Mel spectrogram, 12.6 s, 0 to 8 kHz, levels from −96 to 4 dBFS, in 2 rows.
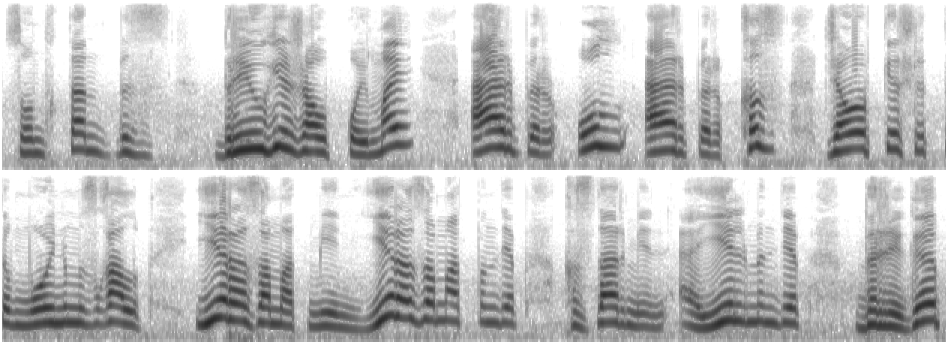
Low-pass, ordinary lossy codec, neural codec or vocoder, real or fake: none; none; none; real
